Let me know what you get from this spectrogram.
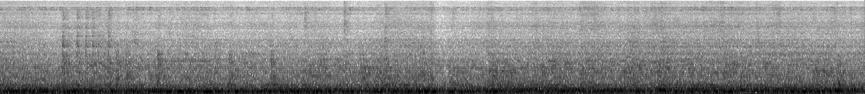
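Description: Steady low rumble of a moving train heard from inside the carriage, its wheels running on the rails as it pulls out of the station, with a few faint clicks.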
